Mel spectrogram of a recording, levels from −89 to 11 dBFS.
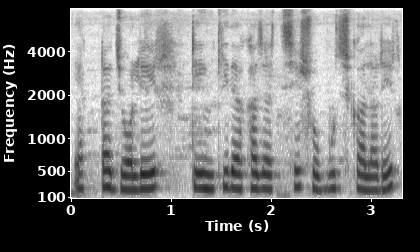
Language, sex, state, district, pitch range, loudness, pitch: Bengali, female, West Bengal, Alipurduar, 225-240 Hz, -14 LUFS, 230 Hz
